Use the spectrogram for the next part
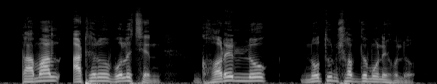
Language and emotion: Bengali, neutral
